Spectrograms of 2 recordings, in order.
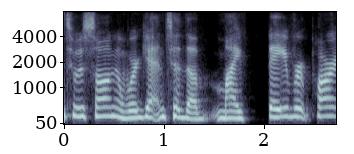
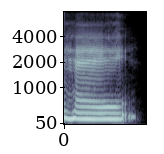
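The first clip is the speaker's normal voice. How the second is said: ordinary talk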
